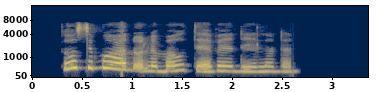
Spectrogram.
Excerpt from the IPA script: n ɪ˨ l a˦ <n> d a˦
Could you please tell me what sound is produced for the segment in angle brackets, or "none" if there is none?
n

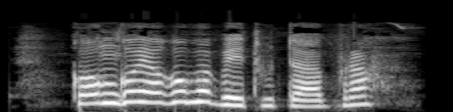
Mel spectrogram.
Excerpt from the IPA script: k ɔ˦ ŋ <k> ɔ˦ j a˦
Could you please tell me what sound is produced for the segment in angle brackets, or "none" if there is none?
ɡ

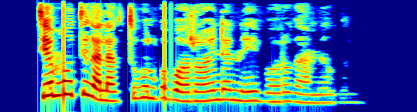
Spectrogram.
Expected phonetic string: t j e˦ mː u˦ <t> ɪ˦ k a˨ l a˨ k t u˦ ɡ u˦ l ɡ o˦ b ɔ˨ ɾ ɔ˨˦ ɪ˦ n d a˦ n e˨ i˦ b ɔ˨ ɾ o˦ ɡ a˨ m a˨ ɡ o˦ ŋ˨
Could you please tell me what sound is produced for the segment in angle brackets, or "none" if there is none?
t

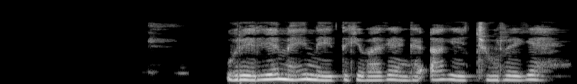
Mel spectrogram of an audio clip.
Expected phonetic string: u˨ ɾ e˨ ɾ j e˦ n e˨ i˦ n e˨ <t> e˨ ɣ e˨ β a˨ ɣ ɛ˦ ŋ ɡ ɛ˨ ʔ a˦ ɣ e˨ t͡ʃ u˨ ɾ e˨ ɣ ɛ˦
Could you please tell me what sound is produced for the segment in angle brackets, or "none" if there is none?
t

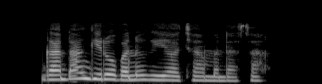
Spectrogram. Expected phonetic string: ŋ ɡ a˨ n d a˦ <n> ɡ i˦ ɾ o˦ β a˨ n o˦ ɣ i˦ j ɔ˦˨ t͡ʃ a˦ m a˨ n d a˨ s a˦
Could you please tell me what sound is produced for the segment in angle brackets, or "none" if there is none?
ŋ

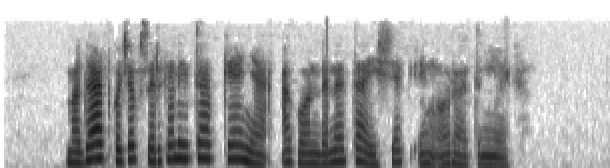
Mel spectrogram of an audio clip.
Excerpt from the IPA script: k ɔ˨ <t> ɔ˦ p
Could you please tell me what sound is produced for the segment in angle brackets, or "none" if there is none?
t͡ʃ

